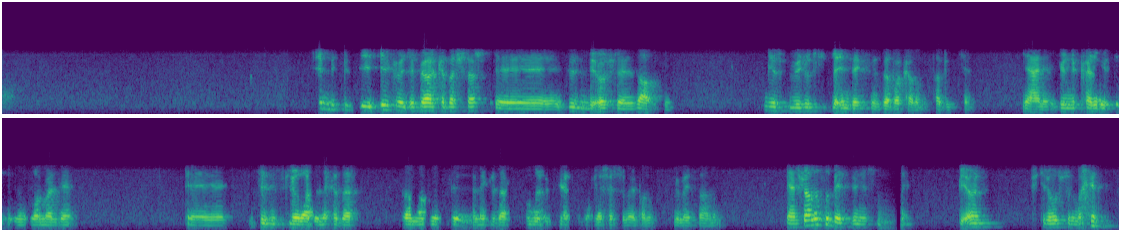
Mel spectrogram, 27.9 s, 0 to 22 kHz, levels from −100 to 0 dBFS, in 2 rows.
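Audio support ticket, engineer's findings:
G.729 codec, whole call: audio band-limited to about 250 Hz to 3.4 kHz, with plainly audible roughness and a synthetic edge. On a spectrogram, nothing above about 3.4 kHz; harmonics look smeared and grainy. Mechanism: an 8 kbit/s G.729A coder rebuilds each 10 ms frame from a vocal tract filter, pitch predictor and a few pulses, so fine spectral detail is lost.

Other side's voice leaking through, 0.00 to 0.16 s: faint second voice at clip start, about 30 dB under the main talker. Spectrogram shows a weak, thin trace at clip start. Likely cause: far-end loudspeaker audio reaching the microphone and escaping the echo canceller. Too short and low to dominate.

Speech suppressed in double talk, five spots:
3.84 to 4.01 s and 4.31 to 4.58 s, level dips up to about 20 dB.
13.66 to 14.48 s and 17.52 to 17.98 s, shallower dips near 10 dB.
18.82 to 21.46 s, worst, roughly 2 s affected, drops near 30 dB.
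Waveform envelope caves in. Likely cause: echo canceller ducking the near talker while the far side also spoke.

VoIP packet loss concealed by the speech codec:
8.07 to 8.13 s, 30 ms lost.
13.94 to 14.06 s, 90 ms lost, inside the 13.66 s dip.
19.66 to 19.87 s, 180 ms lost, within the long suppression.
24.93 to 25.24 s, 270 ms lost, longest: stretched and fading out.
Spectrogram shows frozen, repeated harmonic bands decaying, then weak recovery; waveform shows periodic buzz tapering. Decoder extrapolates last pitch and filter while lowering gain.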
